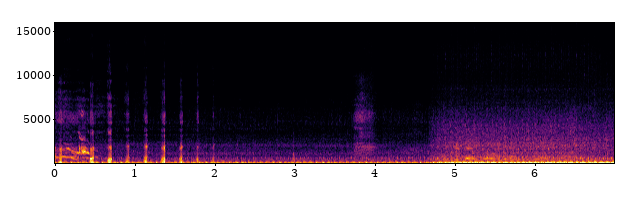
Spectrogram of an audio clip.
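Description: A motorcycle engine idles with a steady, throbbing low rumble as the rider gets off it, punctuated early by a quick series of sharp clicks and clatter, then grows noticeably louder for the final couple of seconds.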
